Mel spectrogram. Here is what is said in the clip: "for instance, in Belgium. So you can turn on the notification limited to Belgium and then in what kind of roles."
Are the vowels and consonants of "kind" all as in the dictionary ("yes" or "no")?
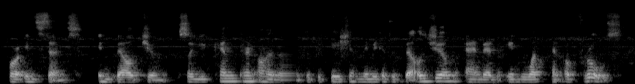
no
